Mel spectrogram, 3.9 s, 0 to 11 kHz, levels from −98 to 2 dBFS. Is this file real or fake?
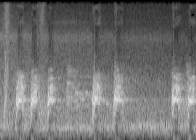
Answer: real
